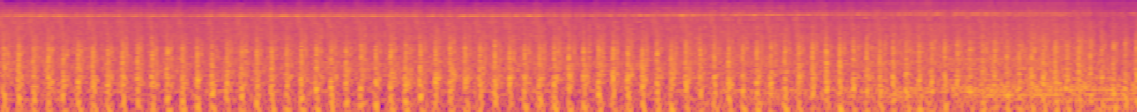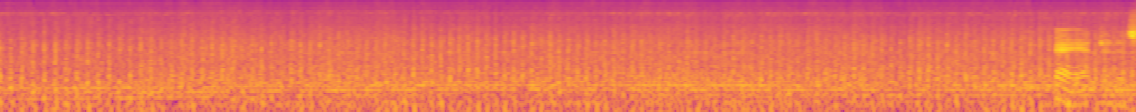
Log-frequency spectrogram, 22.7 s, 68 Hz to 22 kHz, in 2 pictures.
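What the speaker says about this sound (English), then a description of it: "Okay, engine is stabilizing." A UH-1 Huey helicopter running in the DCS flight simulator: a rapid rhythmic rotor chop over a steady turbine whine, loud and close, gradually deepening as the engine settles.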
